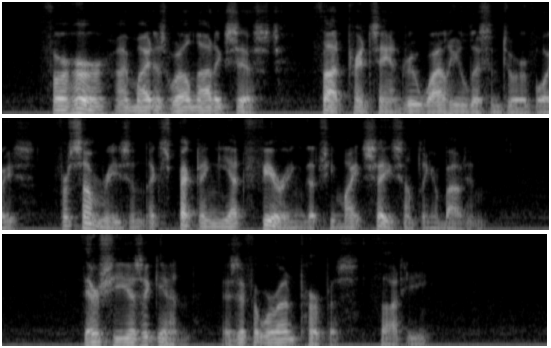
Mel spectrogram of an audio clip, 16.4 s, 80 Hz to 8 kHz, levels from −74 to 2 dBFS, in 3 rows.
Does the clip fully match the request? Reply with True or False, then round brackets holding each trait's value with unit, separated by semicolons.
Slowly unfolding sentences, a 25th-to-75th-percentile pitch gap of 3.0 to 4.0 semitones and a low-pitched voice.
False (155 wpm; 3.7 semitones; 90 Hz)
